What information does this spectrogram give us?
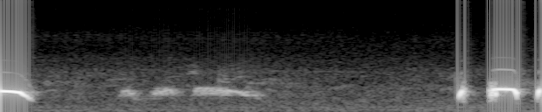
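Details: Spotted dove cooing while being trained: a falling coo tail, a few soft murmured notes, then after a pause another phrase begins with short sharp coos.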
